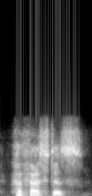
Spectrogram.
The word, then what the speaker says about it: Hephaestus: I'm the Managing Chief Information Security Officer at Hephaestus, pronounced like the Greek god of the forge.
